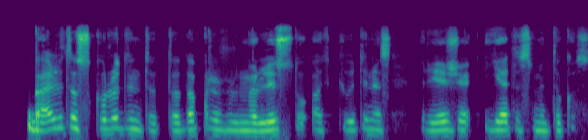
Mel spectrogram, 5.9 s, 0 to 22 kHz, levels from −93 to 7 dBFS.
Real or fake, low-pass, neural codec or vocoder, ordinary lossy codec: real; 10.8 kHz; none; Opus, 64 kbps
